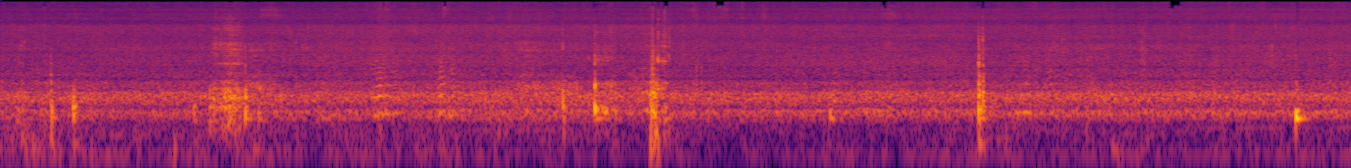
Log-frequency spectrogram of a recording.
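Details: Wild honey bees lured into a hive box by a beekeeper: a steady, low droning hum from many bees runs unbroken through the whole stretch, with scattered sharp clicks and knocks over it.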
